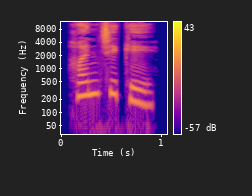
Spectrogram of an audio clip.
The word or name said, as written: ಹಂಚಿಕೆ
